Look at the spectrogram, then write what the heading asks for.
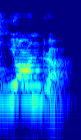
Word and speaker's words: genre: No, it's pronounced as yonra.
